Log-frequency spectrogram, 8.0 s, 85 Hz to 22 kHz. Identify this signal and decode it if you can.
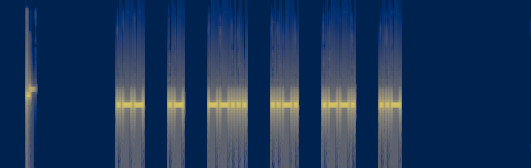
Morse code, heard as a keyed tone, about 27 wpm, spaced as for 16 wpm, 700 Hz. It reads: WA7FPU
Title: USA Call Signs - 6 Characters - 3x Character Spacing - 28wpm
